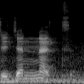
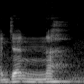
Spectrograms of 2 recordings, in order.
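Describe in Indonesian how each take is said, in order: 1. Kata itu berakhir dengan bunyi t. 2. Kata itu berakhir dengan bunyi h. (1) "tak boleh baca jannat" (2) "Kalau ta bulat bacanya uh, ha, jannah"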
